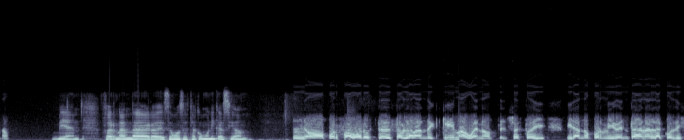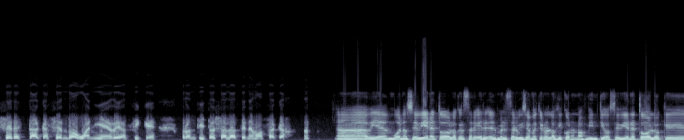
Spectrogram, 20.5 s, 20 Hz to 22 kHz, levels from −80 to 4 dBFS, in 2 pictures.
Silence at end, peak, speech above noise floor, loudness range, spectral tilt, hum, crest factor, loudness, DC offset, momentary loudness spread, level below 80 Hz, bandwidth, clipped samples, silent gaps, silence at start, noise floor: 0 s; -4 dBFS; 39 dB; 2 LU; -6.5 dB/octave; 50 Hz at -45 dBFS; 12 dB; -16 LUFS; under 0.1%; 7 LU; -56 dBFS; 8.2 kHz; under 0.1%; none; 0.05 s; -55 dBFS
